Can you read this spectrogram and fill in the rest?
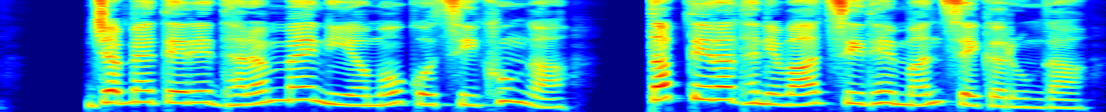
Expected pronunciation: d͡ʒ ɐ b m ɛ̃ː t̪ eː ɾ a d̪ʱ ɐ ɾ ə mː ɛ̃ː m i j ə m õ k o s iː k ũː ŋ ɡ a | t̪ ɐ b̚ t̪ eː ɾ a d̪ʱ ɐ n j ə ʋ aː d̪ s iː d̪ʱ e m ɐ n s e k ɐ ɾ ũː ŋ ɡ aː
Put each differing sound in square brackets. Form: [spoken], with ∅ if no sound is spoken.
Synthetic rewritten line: d͡ʒ ɐ b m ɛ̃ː t̪ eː ɾ [e] d̪ʱ ɐ ɾ ə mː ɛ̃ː [n] i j ə m õ k o s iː [kʰ] ũː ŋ ɡ a | t̪ ɐ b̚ t̪ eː ɾ a d̪ʱ ɐ n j ə ʋ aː d̪ s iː d̪ʱ e m ɐ n s e k ɐ ɾ ũː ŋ ɡ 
